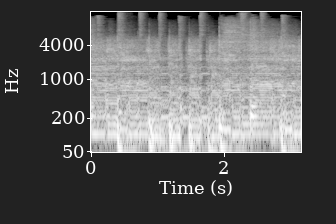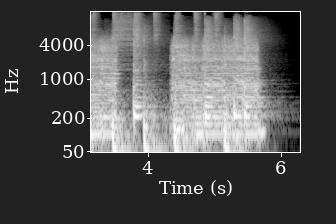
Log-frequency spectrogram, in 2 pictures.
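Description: Rock band with electric guitar, bass and drums playing an instrumental passage, with a short dip a little past halfway; near the end the whole band stops abruptly into silence.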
